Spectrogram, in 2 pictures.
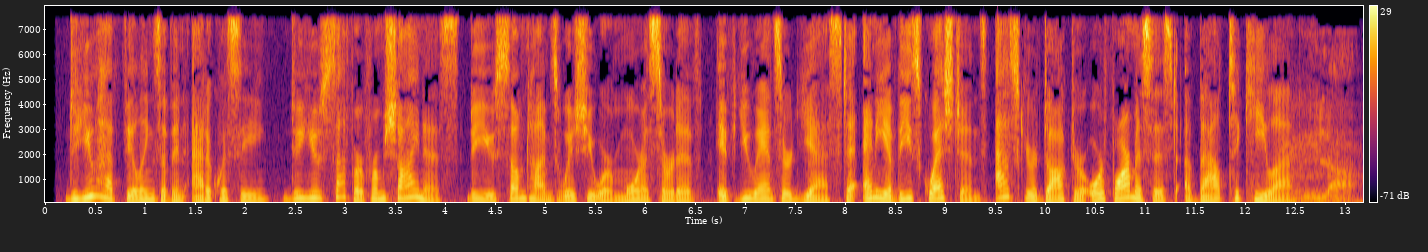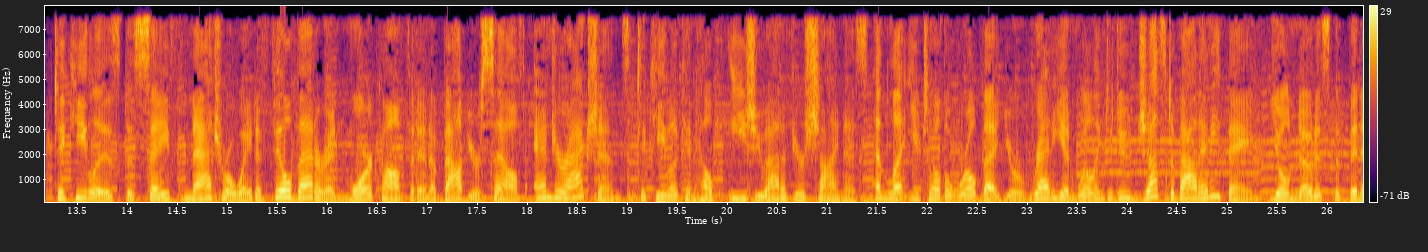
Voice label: Alcohol Commercial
